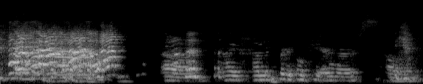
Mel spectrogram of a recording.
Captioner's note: audience and speakers laugh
